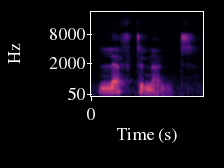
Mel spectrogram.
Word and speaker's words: Lieutenant: Lieutenant. And there is no f sound here.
